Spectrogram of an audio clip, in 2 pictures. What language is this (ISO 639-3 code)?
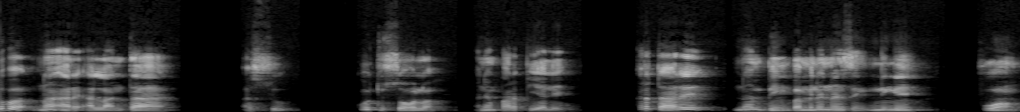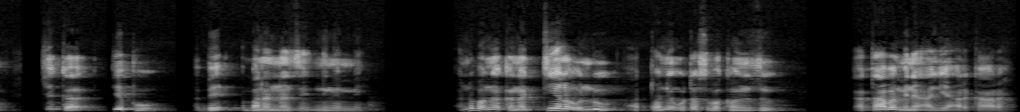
dga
